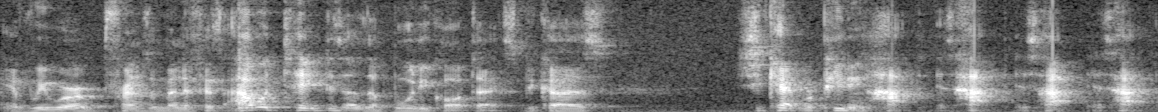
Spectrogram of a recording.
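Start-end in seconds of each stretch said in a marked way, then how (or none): 4.3-5.8 whispered, teasing repetition of hot; mock whisper. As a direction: breathe hot over and over like a hint. Mocking Diana's repeated hot texts.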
